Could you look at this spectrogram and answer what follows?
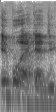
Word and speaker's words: El-Bourakadi: Parce que mon nom de famille est un peu difficile en français à prononcer. Donc, c'est El-Bourakadi. Quand on le prononce, c'est facile, mais quand on le voit écrit, c'est un peu plus difficile.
